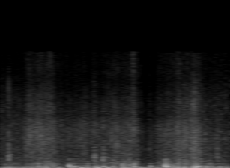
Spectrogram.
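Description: Plastic bags, bubble wrap and cardboard boxes crinkling and rustling as a gloved hand digs through them, with a few dull knocks as boxes and a plastic board shift.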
